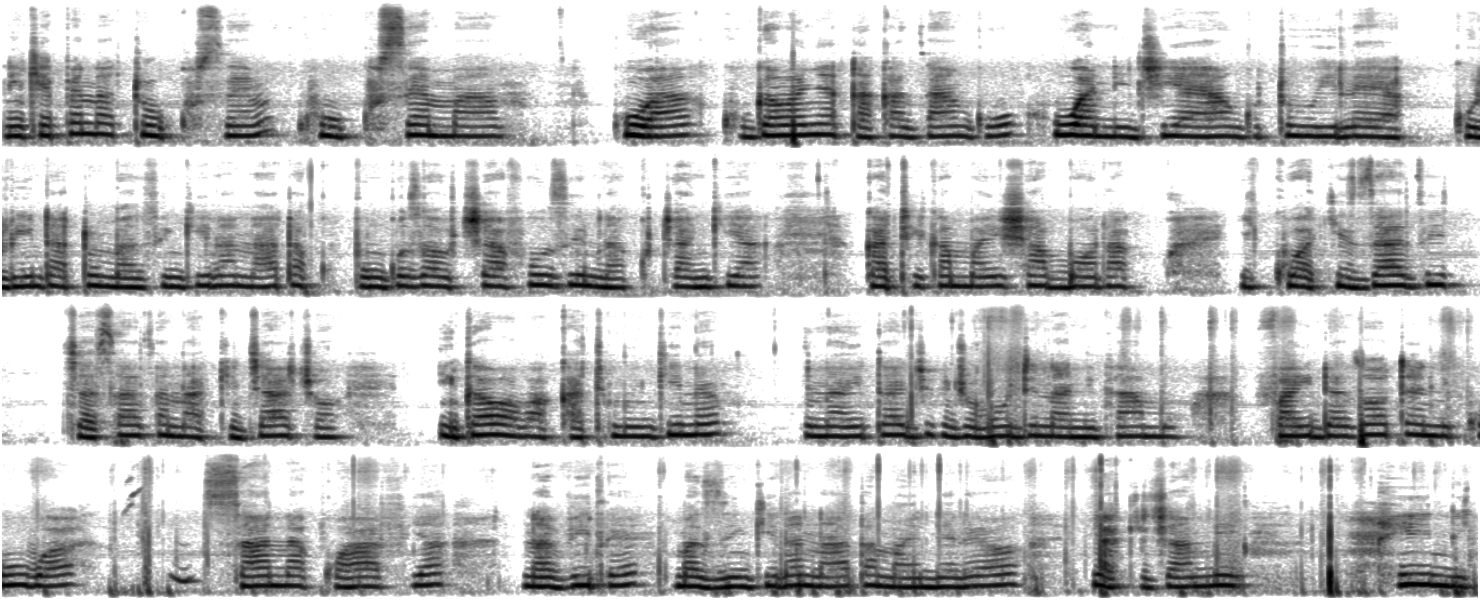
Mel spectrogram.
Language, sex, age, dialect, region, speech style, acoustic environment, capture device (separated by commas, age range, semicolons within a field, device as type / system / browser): Swahili, female, 25-34, Kenya - Nairobi Sheng-influenced, Kenya, happy; relaxed; focused; excited, nature; silence, mobile / Linux / Chrome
